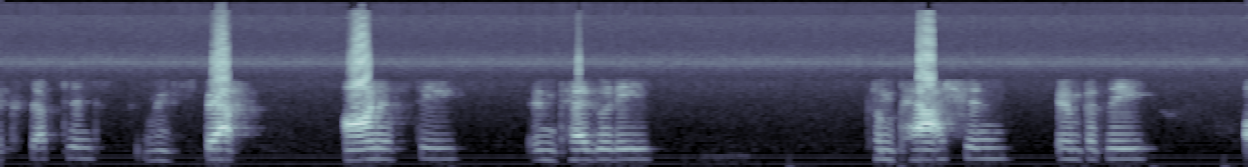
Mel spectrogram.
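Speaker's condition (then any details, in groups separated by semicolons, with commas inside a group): Cerebral palsy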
